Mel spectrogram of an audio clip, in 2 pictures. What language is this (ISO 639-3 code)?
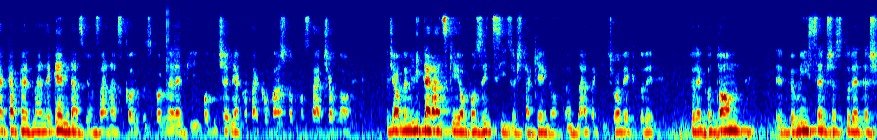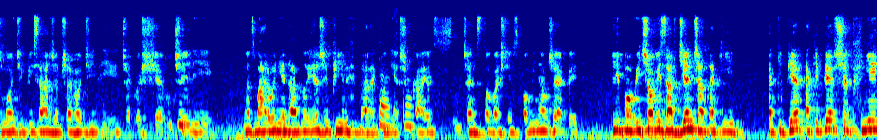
pol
